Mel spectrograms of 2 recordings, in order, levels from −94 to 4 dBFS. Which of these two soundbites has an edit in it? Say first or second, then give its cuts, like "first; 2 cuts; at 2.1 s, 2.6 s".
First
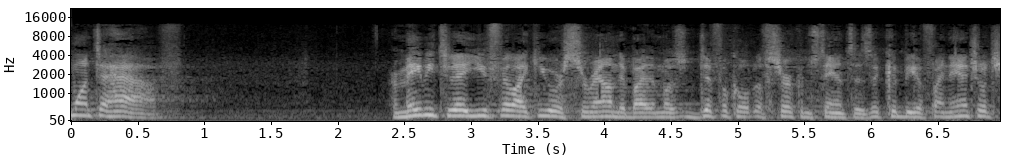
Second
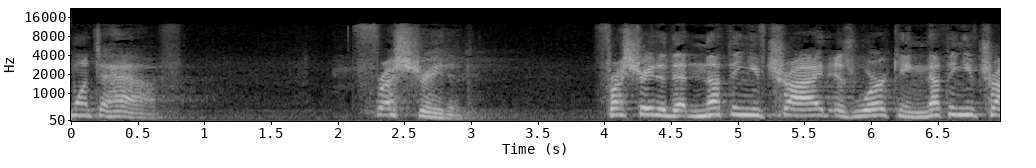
second; 1 cut; at 1.9 s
